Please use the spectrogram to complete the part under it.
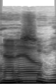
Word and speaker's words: Nanao: Nanao, Ao, like. – Yes. Yeah. Nanao.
